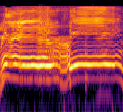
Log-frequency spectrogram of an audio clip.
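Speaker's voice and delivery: very loud, very high scream.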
